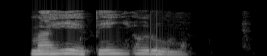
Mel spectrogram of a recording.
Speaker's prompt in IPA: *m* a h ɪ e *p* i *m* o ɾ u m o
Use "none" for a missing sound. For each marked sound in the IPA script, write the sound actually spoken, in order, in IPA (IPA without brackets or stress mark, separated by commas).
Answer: m, p, ɲ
